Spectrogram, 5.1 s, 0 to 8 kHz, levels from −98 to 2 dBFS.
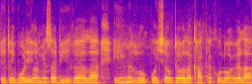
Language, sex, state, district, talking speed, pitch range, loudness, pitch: Bhojpuri, male, Bihar, Muzaffarpur, 175 wpm, 195-205 Hz, -16 LUFS, 200 Hz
